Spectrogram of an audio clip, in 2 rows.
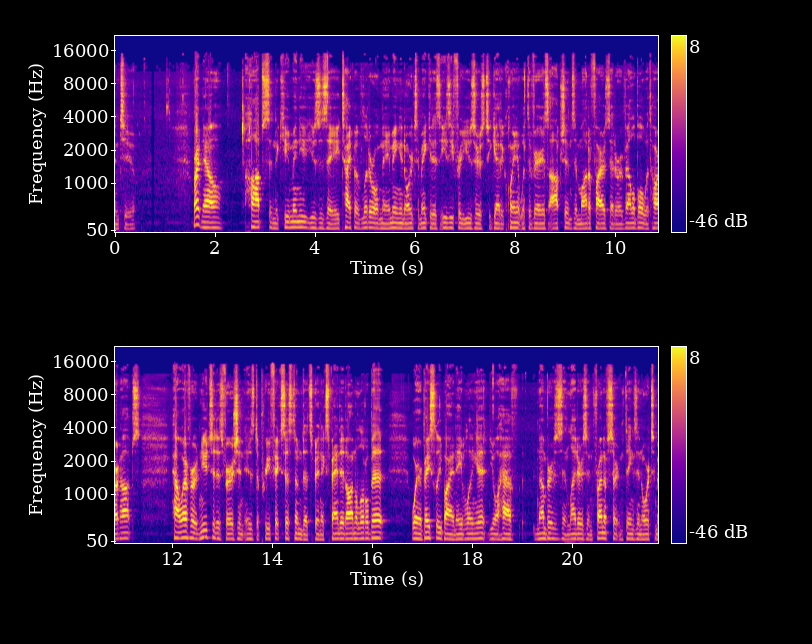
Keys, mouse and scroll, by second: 2.5 q, 12.1 click, 14.6 click, 18.0 q.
